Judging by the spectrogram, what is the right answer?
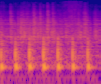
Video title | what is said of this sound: Gorgous Rye Loaves | you flip it over it sounds Hollow it's done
